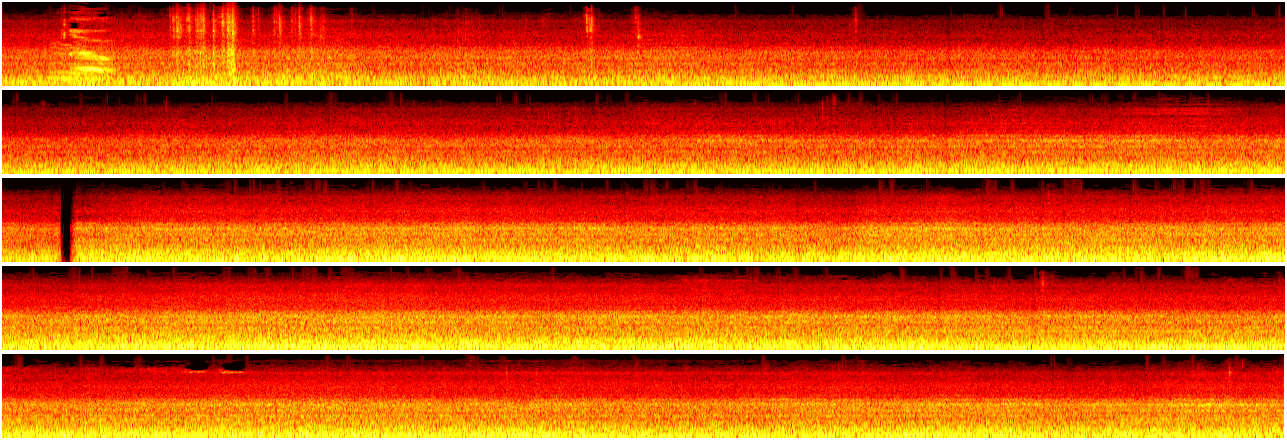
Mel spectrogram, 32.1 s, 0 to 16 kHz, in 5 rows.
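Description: Mercedes-Benz W124 car on the move: steady engine and tyre noise. A momentary cut in the sound about thirteen seconds in, after which it runs a little louder.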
